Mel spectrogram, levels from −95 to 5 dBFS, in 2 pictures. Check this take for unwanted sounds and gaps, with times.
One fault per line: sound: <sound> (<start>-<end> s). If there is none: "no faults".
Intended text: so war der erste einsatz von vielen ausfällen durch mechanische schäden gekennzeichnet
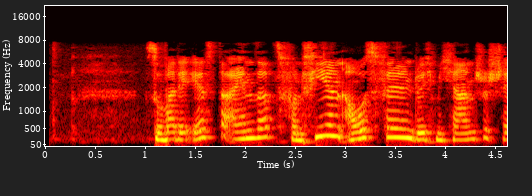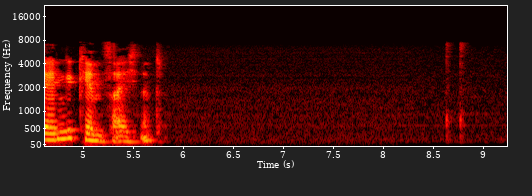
no faults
